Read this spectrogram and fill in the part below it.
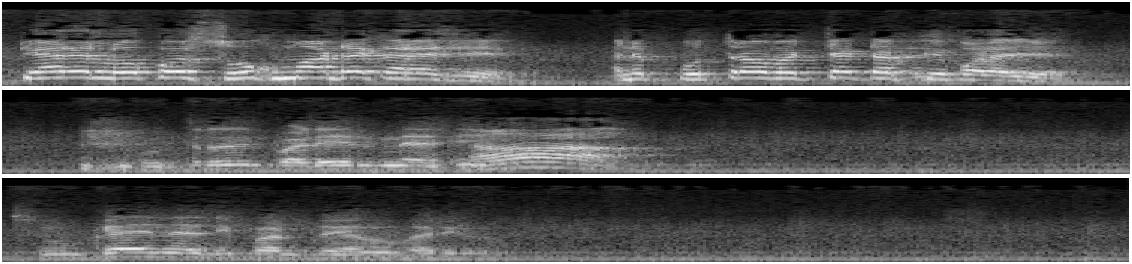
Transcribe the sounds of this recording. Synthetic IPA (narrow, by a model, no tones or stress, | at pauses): ət̪jaɾelokosũkʰmaʈekəɾet͡ʃʰe | ənepʊt̪ɾəʋətːʃeʈəp̪̚ːipəɭet͡ʃʰe | put̪ɾənipəɽeɾinət̪ʰiɦa | sukʰəjnət̪ʰipəɽt̪ũembʱəɾjṵ̃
